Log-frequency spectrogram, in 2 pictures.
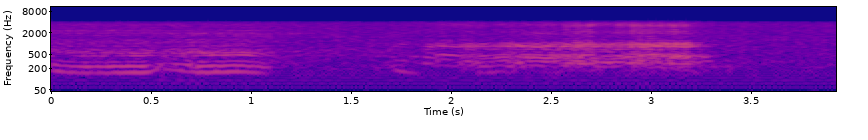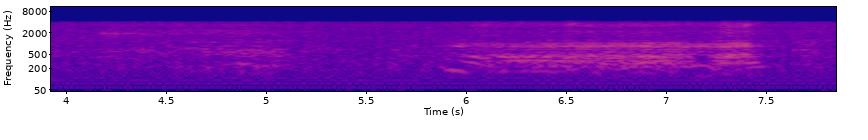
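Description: Loud, rough, fluttering snores, about three breaths in eight seconds, both in and out, with a muffled, low-quality sound.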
